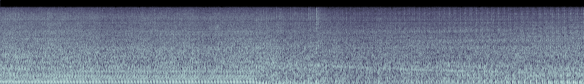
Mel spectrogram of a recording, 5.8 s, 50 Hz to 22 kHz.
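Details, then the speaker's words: 1973 (John Deere) 112 garden tractor single-cylinder after new points, coil, condenser and carburetor, plug wire cracked: uneven beat with dropped firing pulses; misfire still present but less, only when the clutch is pushed, runs good without load. "It's still got the miss to it. It's not as bad. It's only when you push the clutch down. When it's got no load on it, it runs good."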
